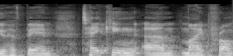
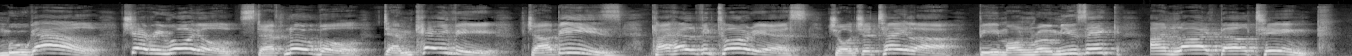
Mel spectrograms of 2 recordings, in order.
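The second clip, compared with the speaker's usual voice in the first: announcer voiceover voice, pitched up; 8 semitones higher, 3 dB louder than usual. Giving shout-outs to listeners, the speaker reads names in an X Factor commentary voice. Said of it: "Love that voice".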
